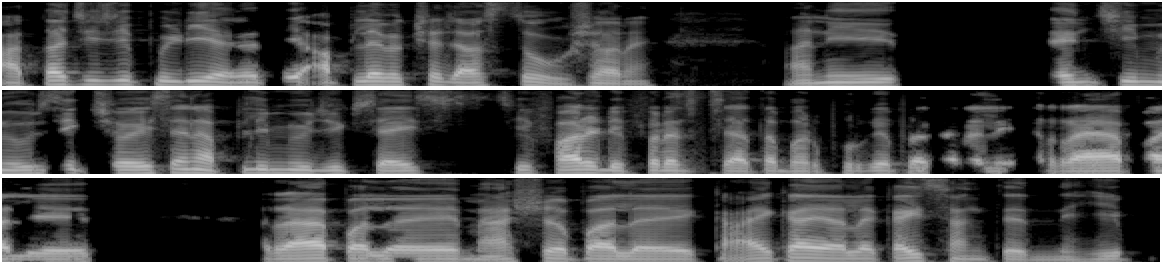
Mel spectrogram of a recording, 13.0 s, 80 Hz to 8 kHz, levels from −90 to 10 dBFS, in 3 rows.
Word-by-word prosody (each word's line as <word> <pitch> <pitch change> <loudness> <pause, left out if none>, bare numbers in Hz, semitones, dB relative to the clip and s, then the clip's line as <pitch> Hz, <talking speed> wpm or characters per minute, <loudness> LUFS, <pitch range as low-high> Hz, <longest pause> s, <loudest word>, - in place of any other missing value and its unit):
आताची 140 0 +1
जी 145 +1 -3
पिढी 135 -1 +1
आहे 115 -3 +1
ना 110 - +1
ती - - +2
आपल्यापेक्षा 130 -1 0
जास्त 105 0 -1
हुशार 95 -3 -3
आहे 85 - -10 0.6
आणि 110 +3 -1 0.6
त्यांची 115 +3 -2
म्युझिक 115 -1 -4
चॉईस 120 +1 +1
आणि 130 - +2
आपली 125 +2 -2
म्युझिक 115 -3 -3
चॉईसची 105 +3 -4
फार 120 +1 +7
डिफरन्स 105 +1 -2
आहे. 100 - +3
आता 105 - -2
भरपूर 100 +2 -6
काही 110 0 -1
प्रकार - - -4
आले. - - -7 0.2
रॅप 100 +1 +5
आले 100 0 +1
आहेत. 100 +1 +1 0.7
रॅप 110 +1 +6
आलंय, 105 -1 +3
मॅशअप 100 +2 -1
आलंय, 100 -1 +3
काय, 110 +2 -1
काय 120 -1 +5
आलंय 110 0 +2
काहीच 115 +2 +1
सांगता 95 -2 -6
येत 95 - -2
नाही. 90 0 -10
हे 100 - -3
110 Hz, 190 wpm, -24 LUFS, 100-120 Hz, 0.7 s, फार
